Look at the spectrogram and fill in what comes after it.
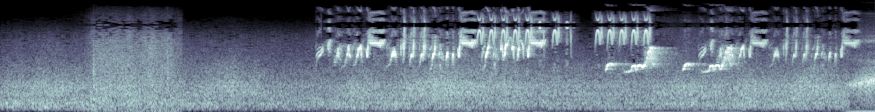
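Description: Birds chirping in quick, rapid trills that start about a third of the way in, with two short upward-sliding calls near the middle, over a steady soft hiss.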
